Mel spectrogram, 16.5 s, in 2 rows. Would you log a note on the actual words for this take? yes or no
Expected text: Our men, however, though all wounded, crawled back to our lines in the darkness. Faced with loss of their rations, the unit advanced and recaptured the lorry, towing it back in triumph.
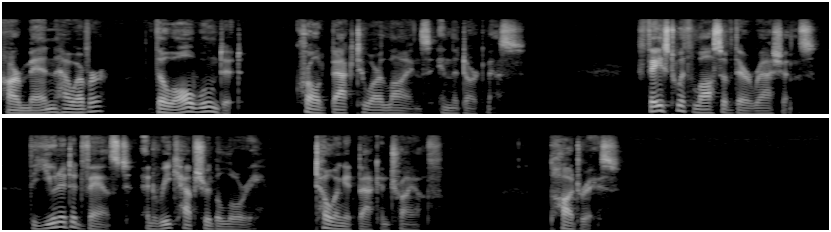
yes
